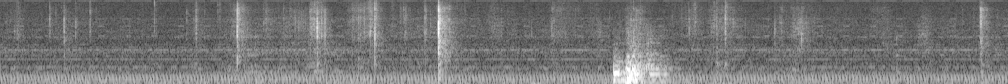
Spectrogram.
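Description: Crinkling and crackling of plastic wrapping being pulled off a wall calendar, as scattered short crackles, with one louder bump about three seconds in.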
